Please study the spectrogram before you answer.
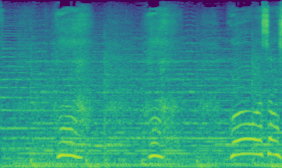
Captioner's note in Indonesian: Suara napas terengah-engah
